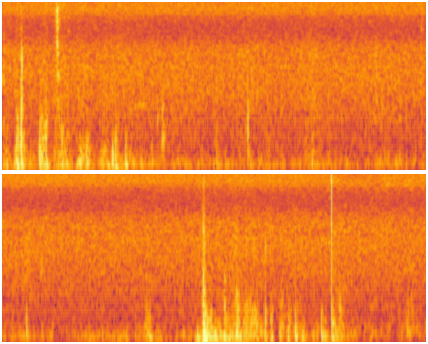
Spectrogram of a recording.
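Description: Wind blows lightly outdoors.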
